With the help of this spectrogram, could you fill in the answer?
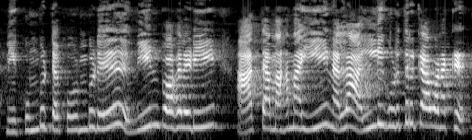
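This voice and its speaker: A woman voicing a bossy, teasing old village woman in a cartoon who scolds loudly. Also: extremely high pitch, steady tone, moderate pace. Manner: brash, mocking, then overjoyed. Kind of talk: cartoon voice acting.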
